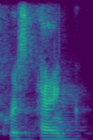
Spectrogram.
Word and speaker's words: Chris Penk: Minister, it's Chris Penk. Okay, perfect. Chris Penk basically said, we're reversing this ban.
